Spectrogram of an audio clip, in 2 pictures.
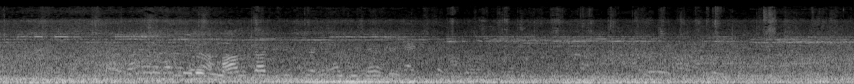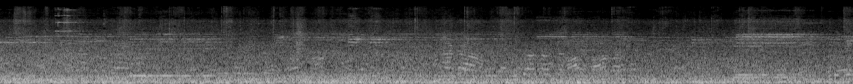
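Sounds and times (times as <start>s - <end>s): road traffic rumble: 0.0s - 17.0s
voices of passers-by: 0.0s - 17.0s.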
